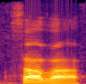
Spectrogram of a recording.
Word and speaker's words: Sothoth: Sothoth. Is it my saying it wrong? Sothoth. No. Sothoth.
